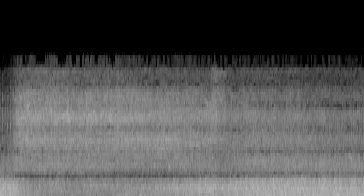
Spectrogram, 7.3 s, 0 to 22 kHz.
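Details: Mercedes-Benz 1634 diesel truck, in gear, noise only when lifting off the accelerator, recorded from above the drivetrain: loose rattle and knock about four per second.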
